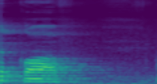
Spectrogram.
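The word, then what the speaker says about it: calf: है जर्दी है ना सी ए एल एफ सी ए से का पराग मंत्र का सी से सा भी बनता है का भी बनता है है ना तो हम यहां का लिखेंगे का पराक मांत्र का और ल साइलेंट रहेगा तो फफ खाली लिया जाएगा तो फफ से फ हो जाएगा कफ और कफ मींस होता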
